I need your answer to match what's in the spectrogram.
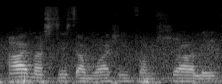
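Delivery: usual speaking voice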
